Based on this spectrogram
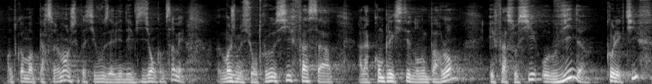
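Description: A man talks at a very fast pace with lively intonation, his voice carrying audible room echo over noticeable background noise. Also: medium pitch for a man. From southern France, Aveyron. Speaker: architect. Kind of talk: public interview on stage. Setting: theatre stage.

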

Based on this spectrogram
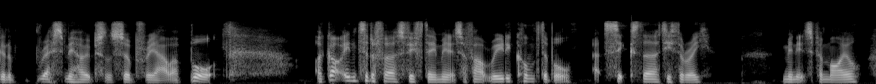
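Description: A man's speech with ordinary pitch variation and long, frequent pauses. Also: medium pitch for a man, fairly quick pace. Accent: Birmingham. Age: 30s. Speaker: running coach. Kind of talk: casual chat, podcast.

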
